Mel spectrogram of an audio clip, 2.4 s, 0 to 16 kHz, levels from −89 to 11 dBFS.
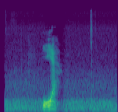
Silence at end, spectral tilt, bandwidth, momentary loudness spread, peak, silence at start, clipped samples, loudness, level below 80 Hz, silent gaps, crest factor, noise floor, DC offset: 0 s; -7 dB/octave; 11.5 kHz; 22 LU; -6 dBFS; 0.1 s; under 0.1%; -20 LUFS; -54 dBFS; none; 20 dB; -39 dBFS; under 0.1%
